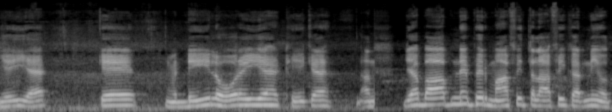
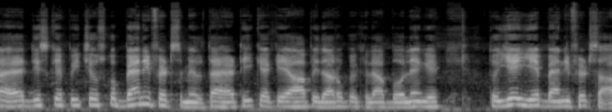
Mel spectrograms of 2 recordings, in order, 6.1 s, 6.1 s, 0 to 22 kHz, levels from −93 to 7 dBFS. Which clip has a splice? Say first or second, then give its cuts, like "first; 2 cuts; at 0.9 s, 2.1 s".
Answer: first; 1 cut; at 3.7 s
